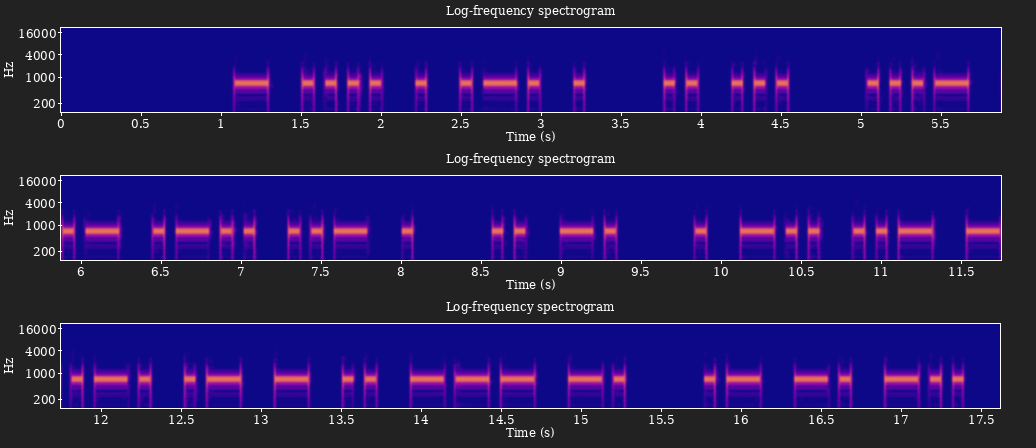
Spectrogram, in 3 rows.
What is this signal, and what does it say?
Morse code, heard as a keyed tone, about 17 wpm, 700 Hz. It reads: THERE IS VALUE IN EDUCATION AND
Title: Sentences from Top 1100 Words 17wpm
